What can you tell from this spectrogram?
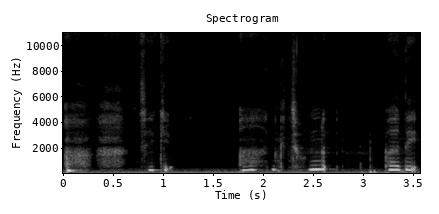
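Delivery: high, soft, breathless pleading whisper. Acted. Girlfriend pleading mid-kiss, breathless and whispering. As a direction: gasp out the words, out of breath and soft.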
